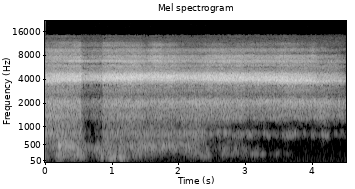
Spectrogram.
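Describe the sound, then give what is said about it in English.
Slow, long breathing carries a soft sound in the throat, heard as a steady, quiet hiss that fades gently at the end. “Slower and longer. With that little bit of sound in the throat.”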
